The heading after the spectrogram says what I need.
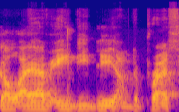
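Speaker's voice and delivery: slow, mopey, whiny, complaining caveman voice. Mocking the idea of a complaining caveman: imitating a complaining caveman. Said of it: "you never saw a caveman being like".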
